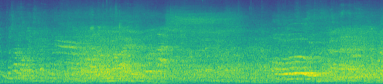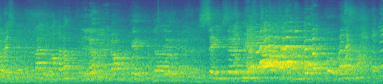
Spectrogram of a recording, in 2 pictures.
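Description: Men and women speak and call out in a large echoing hall.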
